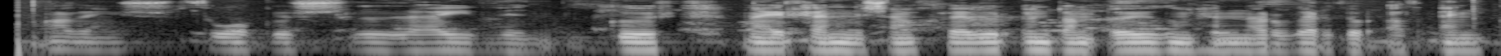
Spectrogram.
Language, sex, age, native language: Icelandic, male, 18-19, Icelandic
